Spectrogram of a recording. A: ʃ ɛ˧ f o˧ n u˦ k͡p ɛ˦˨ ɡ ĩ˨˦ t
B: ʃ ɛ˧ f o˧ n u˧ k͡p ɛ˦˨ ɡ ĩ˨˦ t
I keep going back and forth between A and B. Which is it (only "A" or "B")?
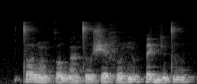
A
